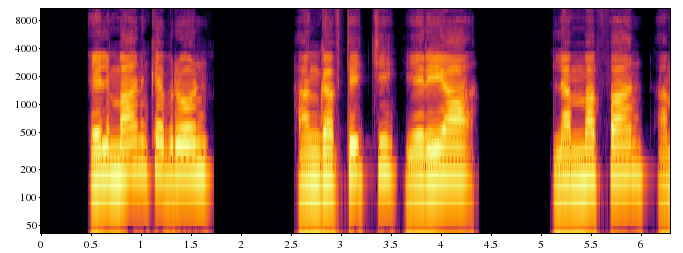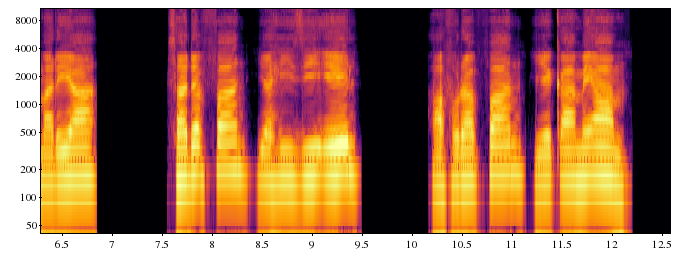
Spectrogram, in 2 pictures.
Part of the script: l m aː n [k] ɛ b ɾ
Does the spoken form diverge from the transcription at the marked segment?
no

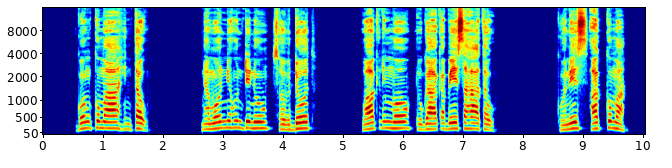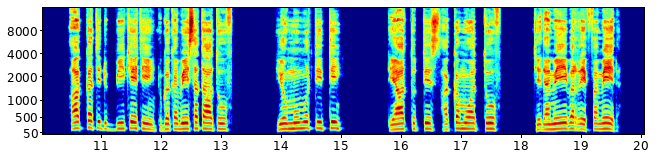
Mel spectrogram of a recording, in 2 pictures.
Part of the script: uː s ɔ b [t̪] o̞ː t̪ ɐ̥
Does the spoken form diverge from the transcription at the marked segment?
yes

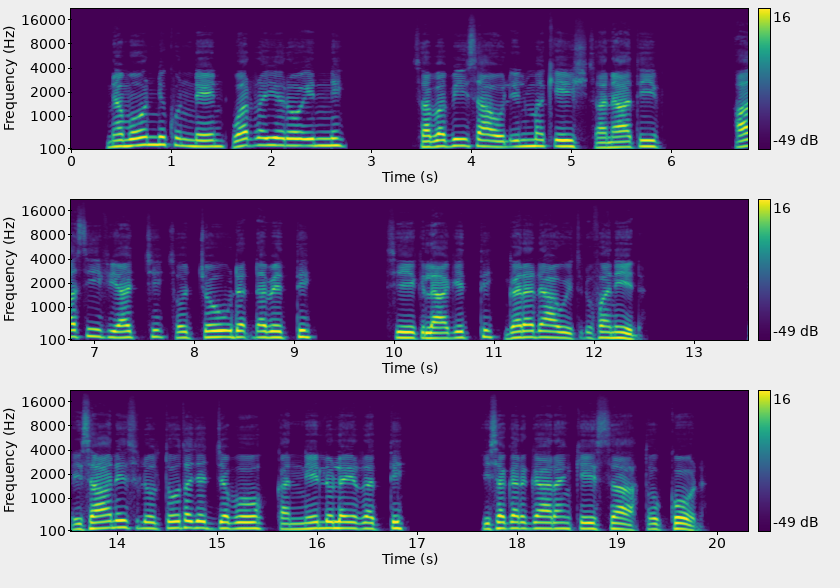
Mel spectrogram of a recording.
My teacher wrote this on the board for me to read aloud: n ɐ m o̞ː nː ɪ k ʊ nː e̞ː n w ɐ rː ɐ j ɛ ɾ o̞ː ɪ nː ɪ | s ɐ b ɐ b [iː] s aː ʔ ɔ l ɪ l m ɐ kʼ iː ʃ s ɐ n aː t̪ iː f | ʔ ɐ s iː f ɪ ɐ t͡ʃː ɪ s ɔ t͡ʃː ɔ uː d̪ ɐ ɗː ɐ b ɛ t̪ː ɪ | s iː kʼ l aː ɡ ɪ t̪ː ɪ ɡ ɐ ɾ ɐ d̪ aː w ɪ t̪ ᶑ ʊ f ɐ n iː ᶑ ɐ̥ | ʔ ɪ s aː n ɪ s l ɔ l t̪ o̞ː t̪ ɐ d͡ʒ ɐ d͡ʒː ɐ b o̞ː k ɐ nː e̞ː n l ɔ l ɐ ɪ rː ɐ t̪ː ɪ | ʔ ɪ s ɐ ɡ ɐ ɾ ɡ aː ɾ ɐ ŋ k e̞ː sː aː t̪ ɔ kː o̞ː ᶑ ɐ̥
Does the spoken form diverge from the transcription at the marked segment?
no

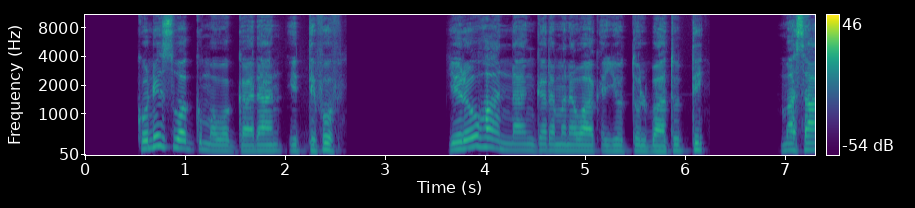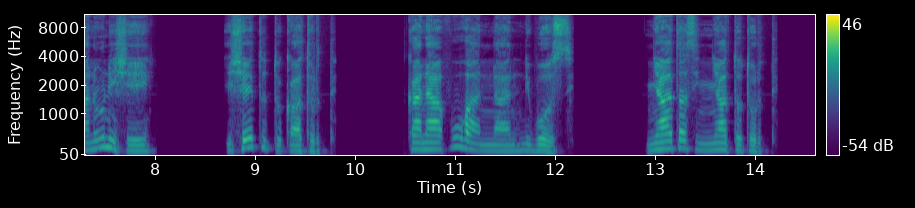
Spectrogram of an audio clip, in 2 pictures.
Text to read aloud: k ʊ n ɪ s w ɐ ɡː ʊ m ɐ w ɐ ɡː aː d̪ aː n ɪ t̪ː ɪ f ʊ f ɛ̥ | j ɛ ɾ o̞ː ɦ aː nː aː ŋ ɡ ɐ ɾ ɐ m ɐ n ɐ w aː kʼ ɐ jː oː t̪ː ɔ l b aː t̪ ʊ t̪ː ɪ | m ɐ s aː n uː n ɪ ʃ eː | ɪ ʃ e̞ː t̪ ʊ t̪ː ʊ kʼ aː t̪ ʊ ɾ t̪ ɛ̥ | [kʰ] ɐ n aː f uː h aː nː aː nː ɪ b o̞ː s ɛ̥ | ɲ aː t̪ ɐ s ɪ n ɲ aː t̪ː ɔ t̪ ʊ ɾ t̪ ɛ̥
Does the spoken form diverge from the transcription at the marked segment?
yes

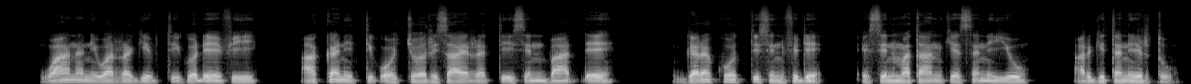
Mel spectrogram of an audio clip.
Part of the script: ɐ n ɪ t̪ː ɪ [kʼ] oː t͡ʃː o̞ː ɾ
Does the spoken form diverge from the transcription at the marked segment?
no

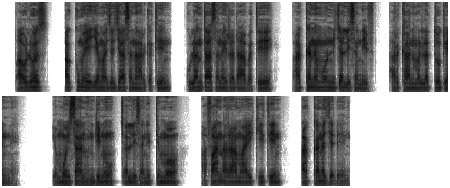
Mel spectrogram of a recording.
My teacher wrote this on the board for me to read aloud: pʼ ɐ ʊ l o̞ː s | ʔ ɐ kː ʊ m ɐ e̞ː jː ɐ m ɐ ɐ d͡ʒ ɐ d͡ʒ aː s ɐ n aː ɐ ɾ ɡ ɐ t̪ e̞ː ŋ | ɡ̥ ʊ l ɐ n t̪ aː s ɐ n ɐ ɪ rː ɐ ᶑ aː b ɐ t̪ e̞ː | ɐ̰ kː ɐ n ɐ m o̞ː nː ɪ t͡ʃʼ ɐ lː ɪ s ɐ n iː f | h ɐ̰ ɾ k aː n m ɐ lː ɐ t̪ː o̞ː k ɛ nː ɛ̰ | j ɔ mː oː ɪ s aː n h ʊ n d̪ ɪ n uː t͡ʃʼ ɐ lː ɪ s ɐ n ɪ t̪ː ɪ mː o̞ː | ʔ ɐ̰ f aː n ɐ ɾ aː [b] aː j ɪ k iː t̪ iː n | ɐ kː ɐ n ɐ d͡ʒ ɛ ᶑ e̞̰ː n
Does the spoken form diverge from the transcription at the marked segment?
yes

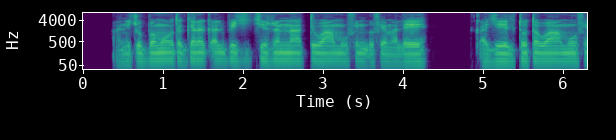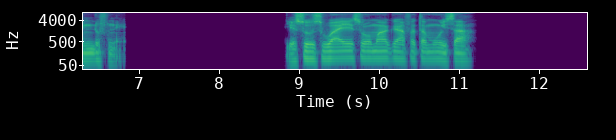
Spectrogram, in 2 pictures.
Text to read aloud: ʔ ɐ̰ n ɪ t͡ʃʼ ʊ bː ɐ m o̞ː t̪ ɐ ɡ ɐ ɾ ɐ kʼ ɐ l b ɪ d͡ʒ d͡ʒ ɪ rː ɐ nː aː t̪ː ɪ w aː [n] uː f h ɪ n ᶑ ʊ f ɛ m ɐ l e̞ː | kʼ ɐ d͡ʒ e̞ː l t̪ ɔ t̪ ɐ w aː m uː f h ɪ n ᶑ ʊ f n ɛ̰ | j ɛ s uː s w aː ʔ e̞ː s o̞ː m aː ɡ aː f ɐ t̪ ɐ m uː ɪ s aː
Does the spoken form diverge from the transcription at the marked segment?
yes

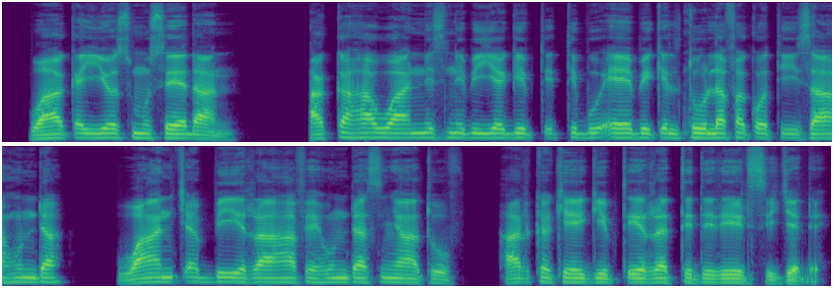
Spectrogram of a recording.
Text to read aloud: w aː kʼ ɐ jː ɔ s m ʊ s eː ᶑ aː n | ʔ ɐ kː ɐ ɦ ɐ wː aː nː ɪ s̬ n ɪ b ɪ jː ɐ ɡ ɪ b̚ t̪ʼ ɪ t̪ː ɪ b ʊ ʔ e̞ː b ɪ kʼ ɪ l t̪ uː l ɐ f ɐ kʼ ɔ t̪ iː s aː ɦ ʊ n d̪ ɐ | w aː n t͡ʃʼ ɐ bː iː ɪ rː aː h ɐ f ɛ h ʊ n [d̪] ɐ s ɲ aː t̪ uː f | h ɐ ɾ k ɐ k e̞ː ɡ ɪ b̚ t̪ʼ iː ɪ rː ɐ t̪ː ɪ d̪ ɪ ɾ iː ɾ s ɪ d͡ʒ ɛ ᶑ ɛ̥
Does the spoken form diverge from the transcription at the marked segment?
no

